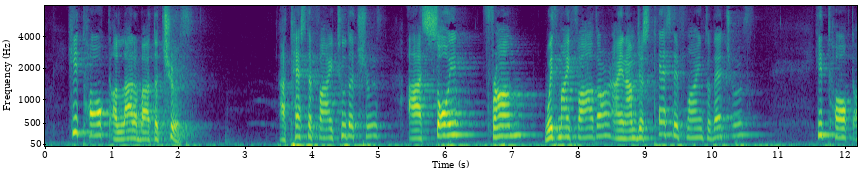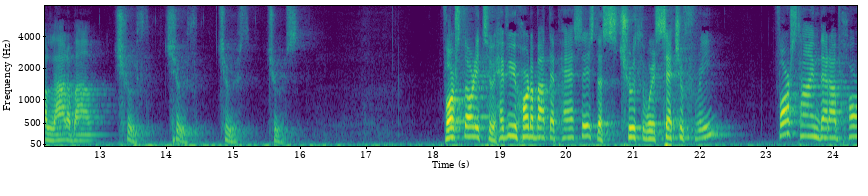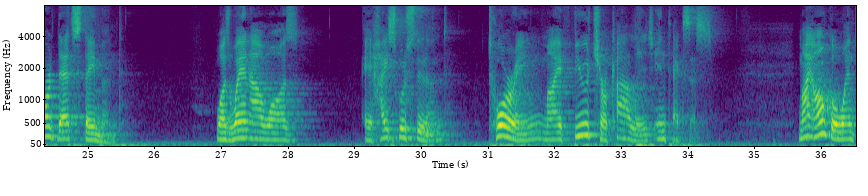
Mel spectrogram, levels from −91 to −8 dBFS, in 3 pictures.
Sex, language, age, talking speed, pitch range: male, English, 50-69, 120 wpm, 135-215 Hz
